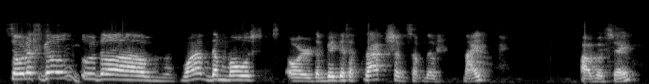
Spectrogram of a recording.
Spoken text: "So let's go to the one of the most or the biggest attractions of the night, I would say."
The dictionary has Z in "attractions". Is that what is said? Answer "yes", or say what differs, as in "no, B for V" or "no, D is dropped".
no, S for Z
